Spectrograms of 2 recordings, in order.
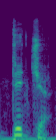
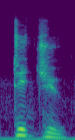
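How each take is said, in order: First: The d and y merge, ending in a schwa. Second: The d and y merge into a j sound. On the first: "Also, did ya" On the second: "can become did you"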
